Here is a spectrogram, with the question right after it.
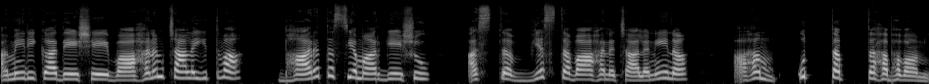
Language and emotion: Sanskrit, disgusted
